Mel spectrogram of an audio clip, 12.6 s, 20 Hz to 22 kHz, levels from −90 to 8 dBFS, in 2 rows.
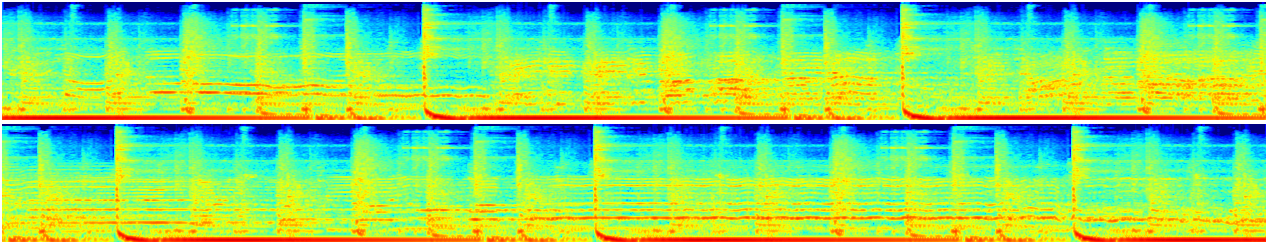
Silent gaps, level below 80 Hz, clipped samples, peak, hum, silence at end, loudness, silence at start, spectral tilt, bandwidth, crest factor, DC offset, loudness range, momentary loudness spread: none; -10 dBFS; 0.6%; 0 dBFS; none; 0 s; -9 LUFS; 0 s; -4.5 dB/octave; 19.5 kHz; 8 dB; under 0.1%; 1 LU; 5 LU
